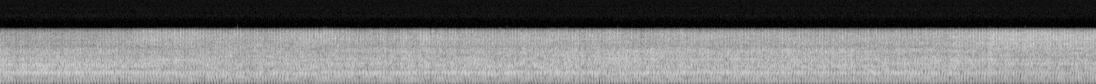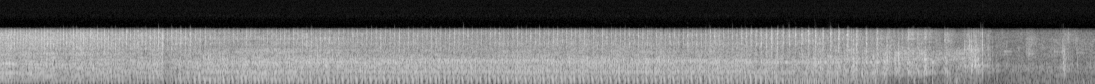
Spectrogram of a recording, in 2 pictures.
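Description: Riding lawn mower engine running steadily. Its sound changes about halfway through as a control is worked, and near the end it winds down and stops.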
